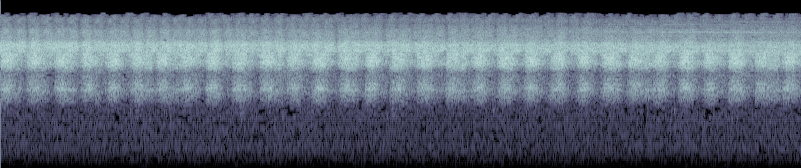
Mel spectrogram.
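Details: Steady cicada drone, high and rasping, beating in regular pulses about two and a half times a second over a continuous hiss.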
